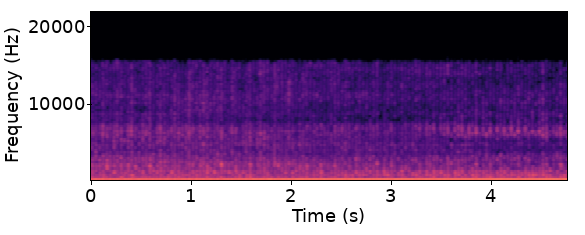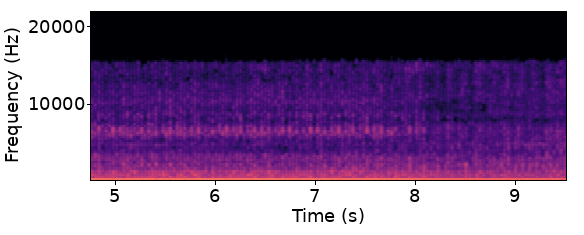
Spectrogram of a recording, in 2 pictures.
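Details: Farmall 300 Row Crop tractor idling out of gear on temporary fuel with the choke open; a faint rapid puffing tick in the exhaust beat consistent with the original exhaust manifold's rust hole, being replaced. Otherwise runs well with no smoke.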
